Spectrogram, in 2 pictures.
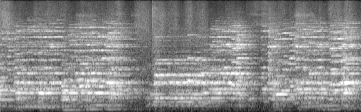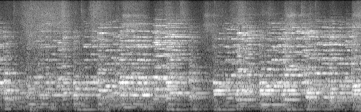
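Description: Orchestral tango music with violins, dipping briefly between phrases a few times.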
